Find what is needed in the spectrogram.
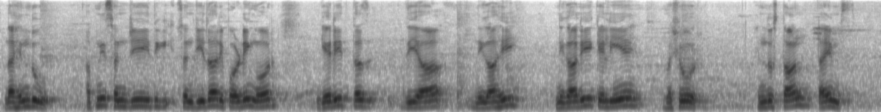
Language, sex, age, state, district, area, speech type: Urdu, male, 18-30, Uttar Pradesh, Rampur, urban, spontaneous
